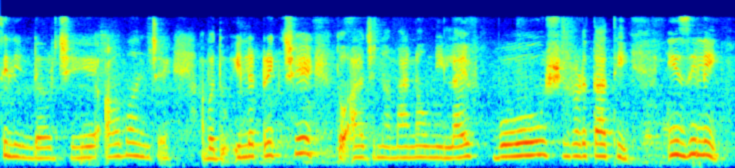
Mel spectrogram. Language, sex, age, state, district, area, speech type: Gujarati, female, 30-45, Gujarat, Junagadh, urban, spontaneous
